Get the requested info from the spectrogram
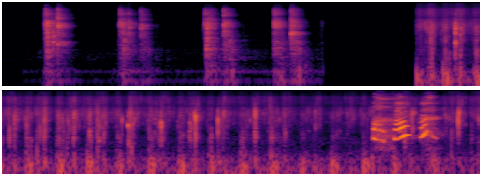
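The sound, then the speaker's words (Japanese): Four short, separate squishy bursts, then about seven seconds of steady, wet, crackling lathering as soap is worked into foam for washing a person's body. The squelching rises briefly toward the end, with no talking. “泡立てるから、ちょっと待ってね。”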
